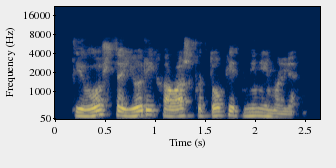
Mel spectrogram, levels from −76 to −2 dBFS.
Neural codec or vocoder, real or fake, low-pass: codec, 44.1 kHz, 7.8 kbps, DAC; fake; 7.2 kHz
